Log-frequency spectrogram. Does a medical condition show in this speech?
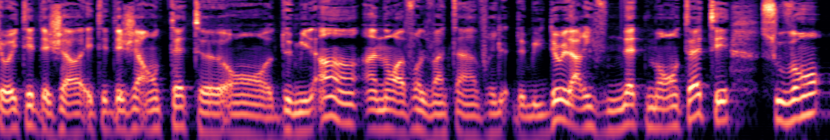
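No.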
